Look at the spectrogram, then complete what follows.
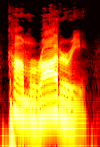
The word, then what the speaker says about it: camaraderie: the word camaraderie camaraderie you really don't pronounce that second a we usually say camaraderie camaraderie camaraderie is a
